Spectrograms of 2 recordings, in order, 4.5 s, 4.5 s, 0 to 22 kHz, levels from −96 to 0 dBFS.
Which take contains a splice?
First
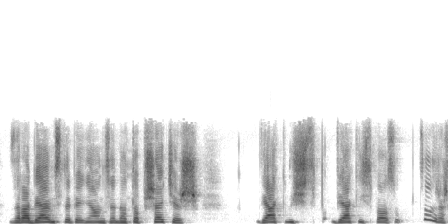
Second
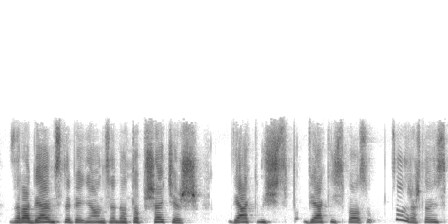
second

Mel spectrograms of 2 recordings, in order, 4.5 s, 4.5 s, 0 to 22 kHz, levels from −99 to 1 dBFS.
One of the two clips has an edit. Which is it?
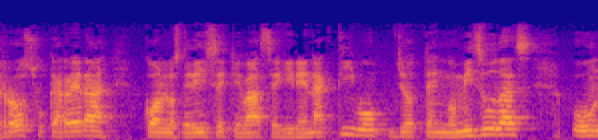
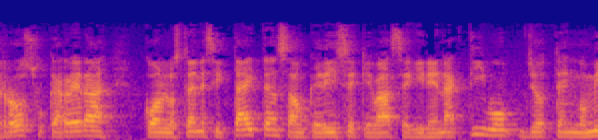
first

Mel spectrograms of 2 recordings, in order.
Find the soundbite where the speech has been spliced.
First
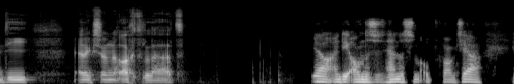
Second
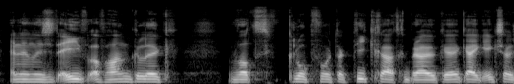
first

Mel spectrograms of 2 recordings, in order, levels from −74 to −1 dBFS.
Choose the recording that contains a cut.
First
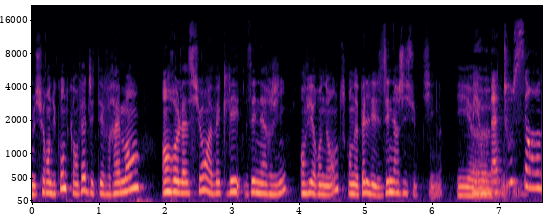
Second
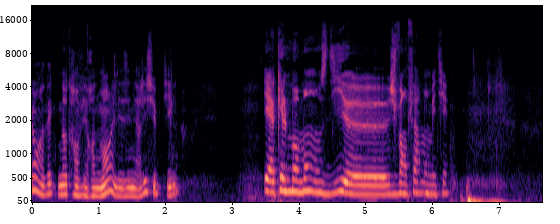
first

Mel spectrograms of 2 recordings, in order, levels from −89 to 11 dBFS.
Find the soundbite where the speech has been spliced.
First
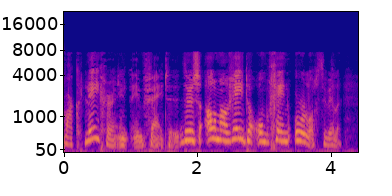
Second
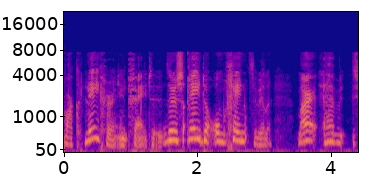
second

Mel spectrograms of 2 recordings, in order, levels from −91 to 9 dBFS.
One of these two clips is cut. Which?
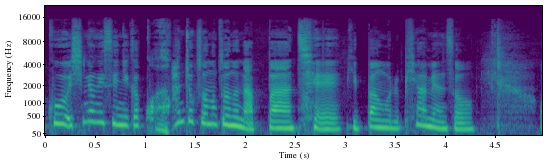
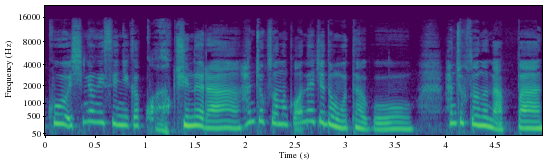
first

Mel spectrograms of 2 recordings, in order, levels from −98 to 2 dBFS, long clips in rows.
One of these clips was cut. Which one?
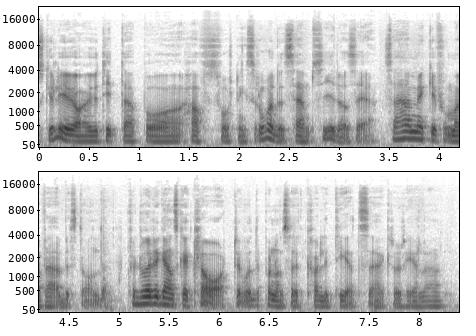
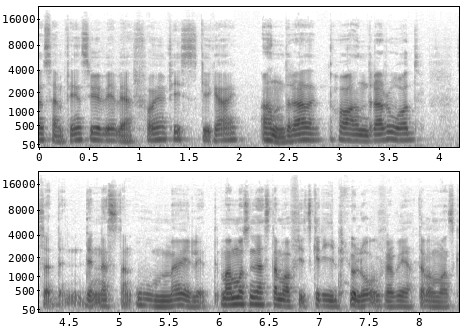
first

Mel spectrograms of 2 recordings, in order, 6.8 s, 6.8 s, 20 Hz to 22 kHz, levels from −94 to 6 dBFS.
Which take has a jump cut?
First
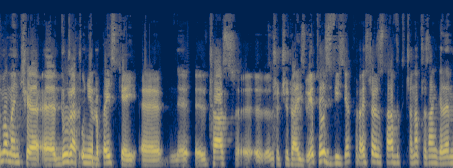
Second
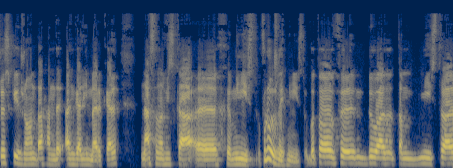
first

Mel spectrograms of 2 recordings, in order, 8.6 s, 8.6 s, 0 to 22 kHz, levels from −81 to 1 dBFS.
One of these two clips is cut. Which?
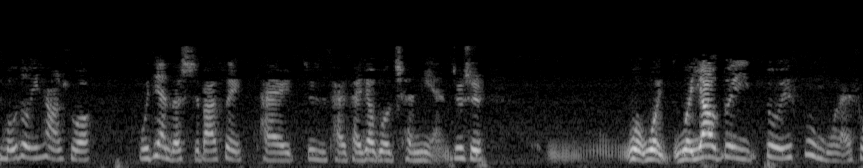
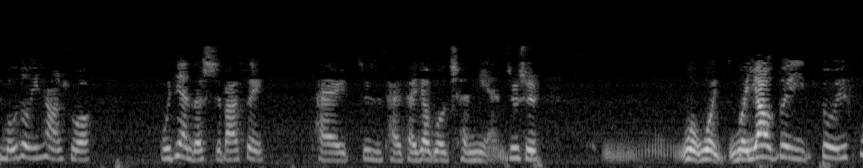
first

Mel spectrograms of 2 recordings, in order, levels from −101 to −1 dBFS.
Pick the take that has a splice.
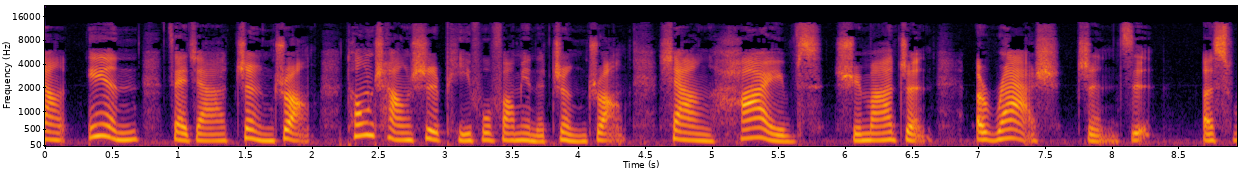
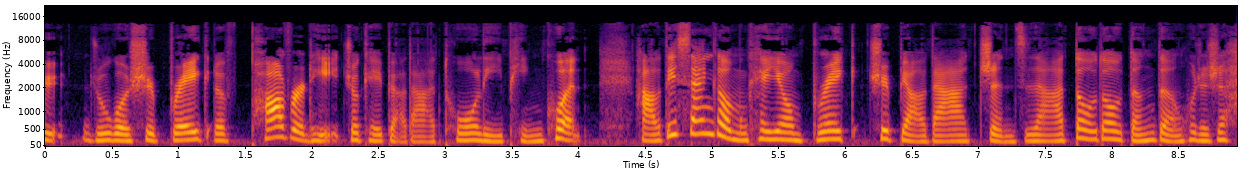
second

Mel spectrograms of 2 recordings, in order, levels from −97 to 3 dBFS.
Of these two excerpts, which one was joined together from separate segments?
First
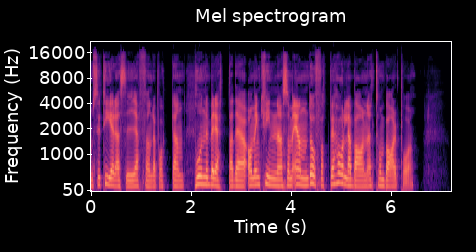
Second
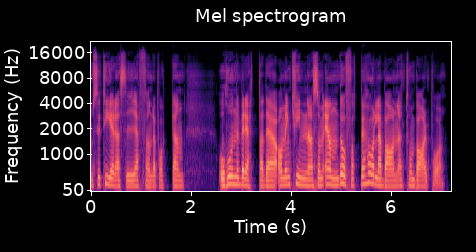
first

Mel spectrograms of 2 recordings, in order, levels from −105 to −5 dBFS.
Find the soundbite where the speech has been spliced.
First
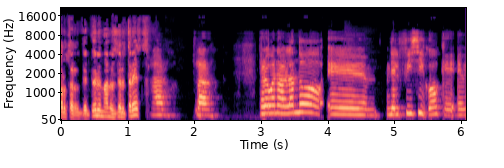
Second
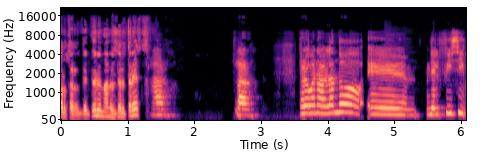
first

